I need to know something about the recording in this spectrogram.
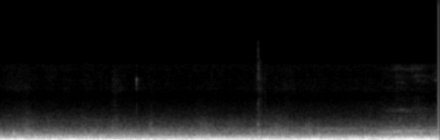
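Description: Steady low rumble with a faint hiss and a few soft clicks.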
